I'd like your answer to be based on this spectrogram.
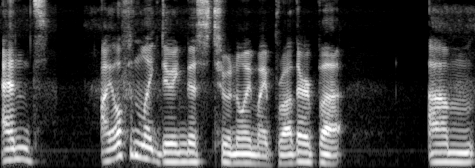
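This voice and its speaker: Medium in pitch and bright, sharp in tone, a man's voice moves at a moderate pace with ordinary pitch variation. The recording is very clean, with a silent background. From Scotland. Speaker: podcast host. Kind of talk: casual chat.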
